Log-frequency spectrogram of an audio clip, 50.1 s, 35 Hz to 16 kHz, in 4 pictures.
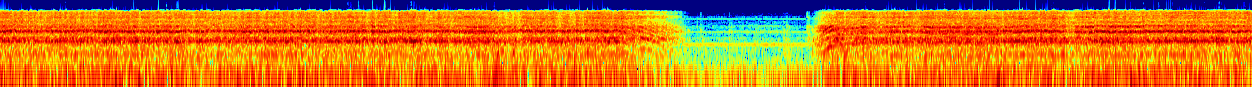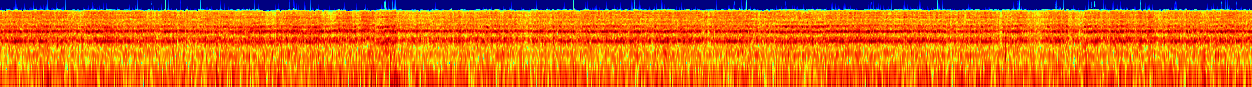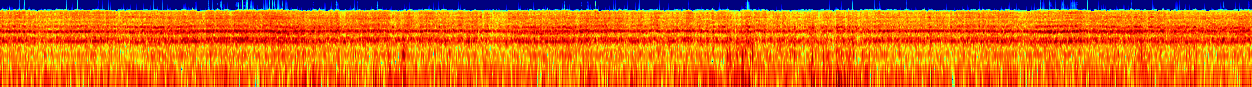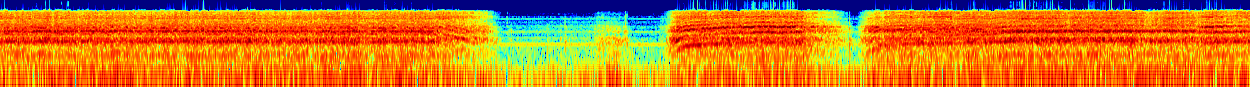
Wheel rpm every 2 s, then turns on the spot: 230, 230, 230, 40, 170, 220, 230, 220, 230, 230, 220, 230, 230, 220, 230, 230, 230, 230, 210, 210, 200, 20, 130, 150, 230.
42-44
